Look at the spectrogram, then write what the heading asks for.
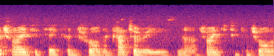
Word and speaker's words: Qatar: Qatar is how they pronounce it properly. But the Americans have problem with this Qatar. They say Qatar.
